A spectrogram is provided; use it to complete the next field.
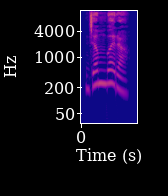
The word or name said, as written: ಜಂಬೂರಿ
